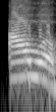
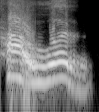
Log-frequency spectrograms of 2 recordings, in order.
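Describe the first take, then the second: First: The word begins with a vowel, no h. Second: The word begins with a spoken h sound. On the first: The speaker calls it right. "We cannot sebut H. We say hour" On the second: The speaker calls it wrong. "bukan hour"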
